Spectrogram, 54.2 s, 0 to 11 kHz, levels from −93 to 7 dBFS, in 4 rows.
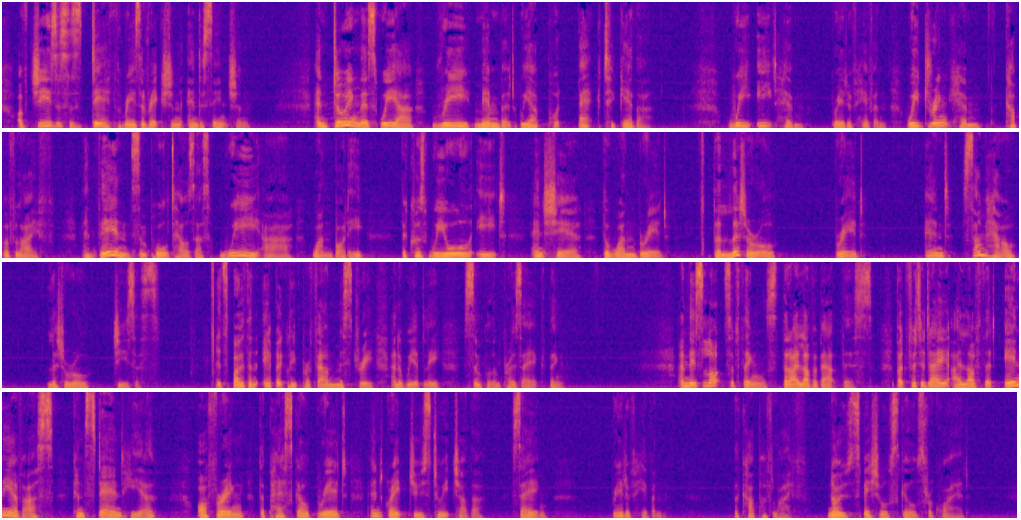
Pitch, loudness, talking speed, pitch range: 180 Hz, -25 LUFS, 125 wpm, 160-210 Hz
